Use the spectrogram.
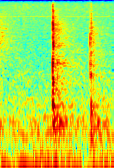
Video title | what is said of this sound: Xôi Chiên - Giòn Rụm - Không Cứng - Cách Làm Sốt Ớt Ngọt Ăn Cùng Với Xôi Ngon Tuyệt Vời | क्या आप ध्वनि सुन सकते हैं? यह बहुत कुरकुरा है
